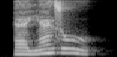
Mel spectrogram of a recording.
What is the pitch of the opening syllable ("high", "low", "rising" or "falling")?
low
